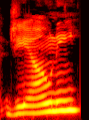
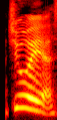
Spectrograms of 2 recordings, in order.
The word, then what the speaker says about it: Gioia: Gioni. Say it. Gioia. Gioia. I love that last name. Say it again. Gioia. So it'd be Joya phonetically spelled.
